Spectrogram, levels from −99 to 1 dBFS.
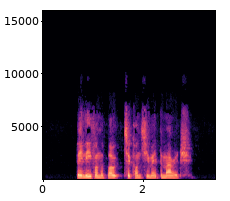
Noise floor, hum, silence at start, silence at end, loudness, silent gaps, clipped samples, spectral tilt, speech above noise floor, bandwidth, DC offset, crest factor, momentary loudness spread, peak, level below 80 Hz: -88 dBFS; none; 0.65 s; 0.55 s; -19 LUFS; none; under 0.1%; -6.5 dB/octave; 69 dB; 7 kHz; under 0.1%; 18 dB; 12 LU; -2 dBFS; -58 dBFS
